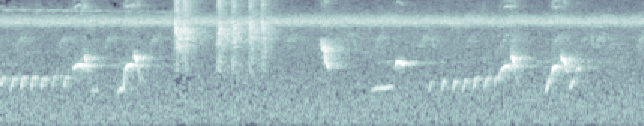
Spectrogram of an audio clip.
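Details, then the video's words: Forest-dwelling young White-rumped shama, wild, with a rapid series of identical short notes, upslurred whistles and another fast note series, against a steady high insect drone and brief noisy bursts. "Kicau murai muda hutan"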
